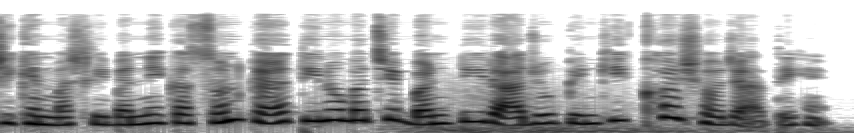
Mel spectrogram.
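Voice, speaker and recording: ऊँची, मुलायम आवाज़ वाली महिला कथावाचक. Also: female voice, on the high side, lively intonation, normal speed, mellow, slightly rough. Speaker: narrator. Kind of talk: scripted cartoon story narration.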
